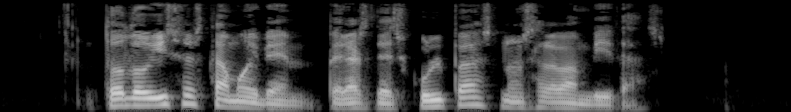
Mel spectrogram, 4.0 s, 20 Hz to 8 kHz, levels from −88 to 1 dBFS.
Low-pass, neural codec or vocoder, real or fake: 7.2 kHz; none; real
